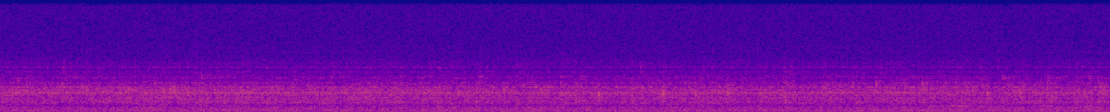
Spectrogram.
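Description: Faint, steady applause from a large audience, an even patter with no break.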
